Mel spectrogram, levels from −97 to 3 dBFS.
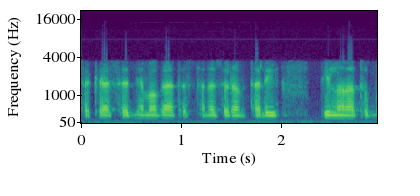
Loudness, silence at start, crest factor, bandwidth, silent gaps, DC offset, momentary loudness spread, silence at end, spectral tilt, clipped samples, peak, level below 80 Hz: -20 LUFS; 0 s; 16 dB; 5.6 kHz; none; under 0.1%; 7 LU; 0 s; -6.5 dB/octave; under 0.1%; -4 dBFS; -54 dBFS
